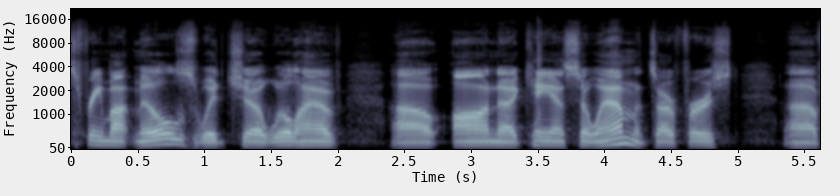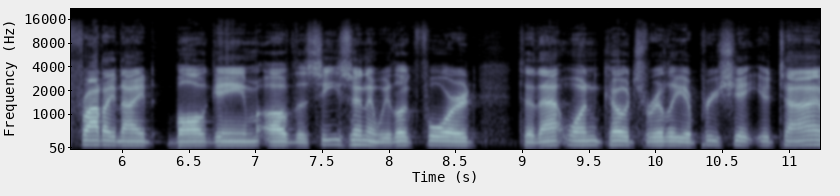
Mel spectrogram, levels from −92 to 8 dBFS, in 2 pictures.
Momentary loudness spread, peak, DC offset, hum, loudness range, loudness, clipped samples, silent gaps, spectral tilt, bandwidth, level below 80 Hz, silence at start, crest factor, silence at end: 7 LU; -4 dBFS; under 0.1%; none; 1 LU; -25 LUFS; under 0.1%; none; -3.5 dB/octave; 15.5 kHz; -78 dBFS; 0 s; 22 dB; 0 s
